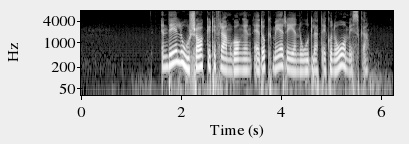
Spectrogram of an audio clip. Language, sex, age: Swedish, female, 44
